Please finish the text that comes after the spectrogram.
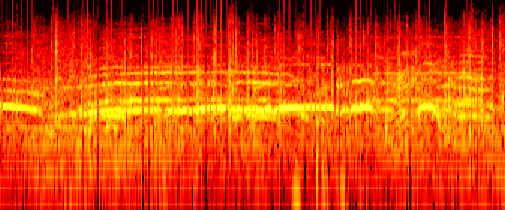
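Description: A small crowd cheers and shouts for NASA astronauts Bob Behnken and Doug Hurley as they wave, with a steady, lively roar of voices mixed with whistles and a few claps.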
